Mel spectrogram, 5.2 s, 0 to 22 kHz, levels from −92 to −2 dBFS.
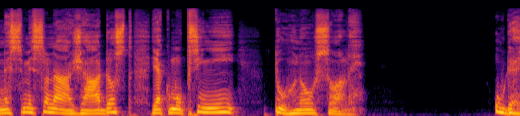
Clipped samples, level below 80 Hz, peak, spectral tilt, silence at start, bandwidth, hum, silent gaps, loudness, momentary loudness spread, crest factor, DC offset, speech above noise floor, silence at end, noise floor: under 0.1%; -42 dBFS; -6 dBFS; -4.5 dB/octave; 0 s; 16 kHz; none; none; -20 LUFS; 10 LU; 16 dB; under 0.1%; 58 dB; 0 s; -77 dBFS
